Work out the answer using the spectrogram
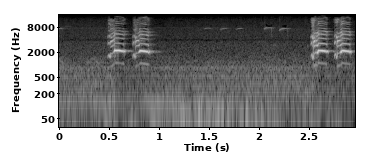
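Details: Female blue jay alarm calling or imitating a sharp-shinned hawk to alert other jays: two pairs of harsh, ringing double notes, the pairs about two seconds apart, with faint background noise.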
